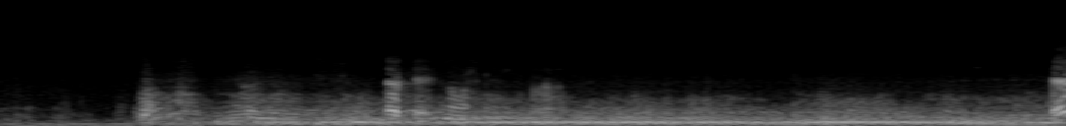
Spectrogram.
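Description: A jeep engine rumbles.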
